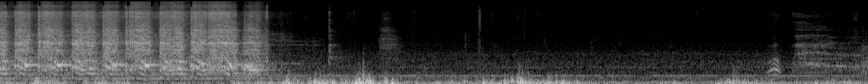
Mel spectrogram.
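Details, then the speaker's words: 2002 Toyota Sequoia crank-no-start, no codes, flat battery boosted: quick, erratic cranking with no steady compression rhythm, briefly catches then dies; fuel smell in oil suggests cylinder wash, engine damage unconfirmed. "It did crank and it started and then it died out and it sounds weird."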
